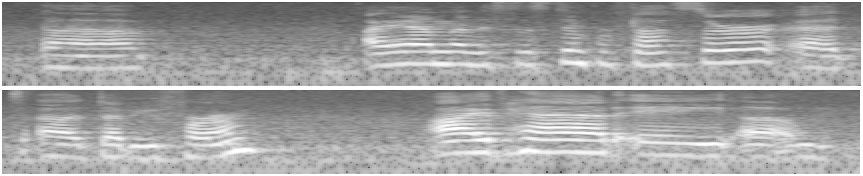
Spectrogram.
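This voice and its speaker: In a room with audible echo, a woman speaks at a very slow pace with long, frequent pauses. Her voice is fairly high, with ordinary pitch variation. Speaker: research scientist, professor. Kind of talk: lecture. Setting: auditorium with audience, PA system. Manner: loud.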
